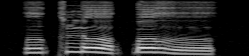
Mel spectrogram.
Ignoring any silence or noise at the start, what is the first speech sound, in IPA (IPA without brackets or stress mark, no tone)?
u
